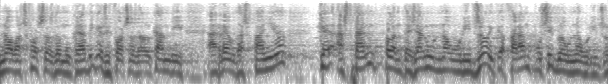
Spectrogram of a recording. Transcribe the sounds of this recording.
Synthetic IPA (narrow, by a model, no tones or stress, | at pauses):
nɔβ̞əsfɔrsəzðəmukɾat̪ikəzifɔrsəzðəlˠkambi | ərɛwðəspaɲə | kəʔːst̪anplənt̪əʒanunːɔwuɾid͡zoikəfəɾampusiβləunːɔwuɾid͡zo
